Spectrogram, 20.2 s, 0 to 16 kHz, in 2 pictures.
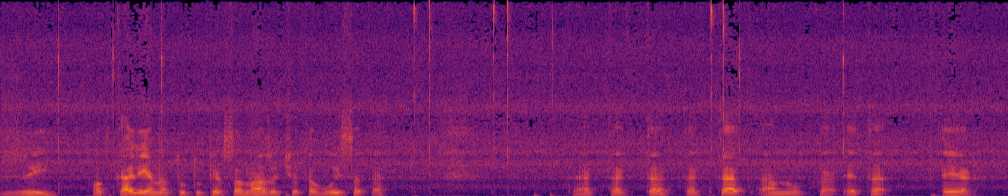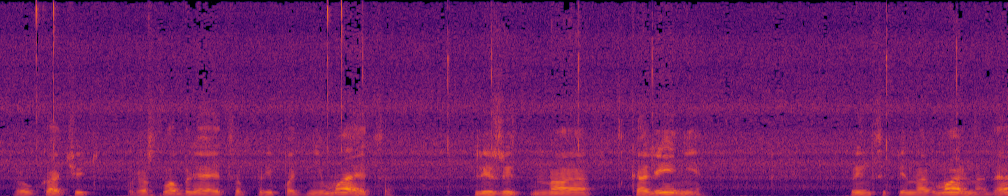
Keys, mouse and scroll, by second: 1.2 middle click, 2.8 g, 5.1 click, 5.3 g, 7.4-8.4 middle drag, 9.4 r, 11.7 g, 13.7 scroll up 1, 13.8-14.7 middle drag, 15.1 scroll up 1, 15.2-15.9 middle drag, 16.7-18.9 middle drag, 18.9 scroll down 1, 19.7 scroll up 1, 19.8-20.1 middle drag.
